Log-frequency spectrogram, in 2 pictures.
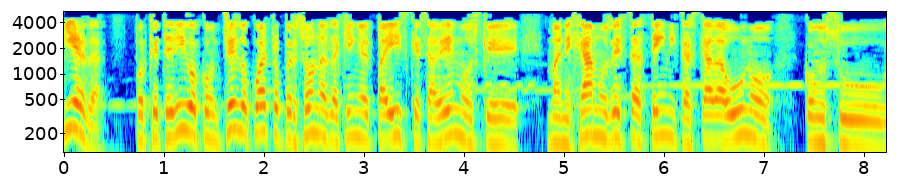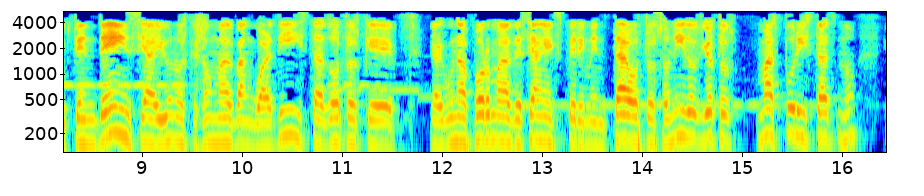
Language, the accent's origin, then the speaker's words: Spanish; Cuenca, Azuay, Ecuador; yo crecí en Cuenca entre artesanos ceramistas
